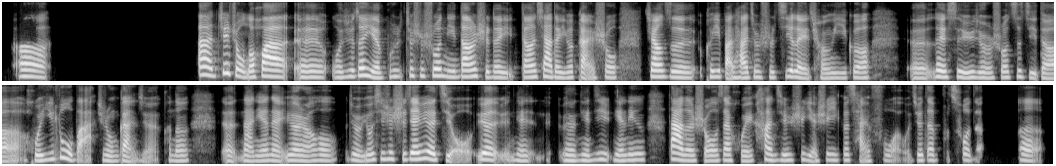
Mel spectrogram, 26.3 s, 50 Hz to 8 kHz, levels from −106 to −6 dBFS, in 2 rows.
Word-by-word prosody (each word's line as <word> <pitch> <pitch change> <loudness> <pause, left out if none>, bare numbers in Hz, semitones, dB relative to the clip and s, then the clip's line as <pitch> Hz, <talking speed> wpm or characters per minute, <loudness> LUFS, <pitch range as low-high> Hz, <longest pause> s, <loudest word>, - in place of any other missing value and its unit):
啊。 230 -4 +3 1.9
嗯， 290 -3 +7
这 360 +7 +3
种 255 - +2
的 210 +1 +4
话 230 0 +9
呃， 210 -1 0
我 205 0 -3
觉 230 +2 -2
得 275 +3 +5
也 205 -7 +3
不 195 +5 -8
是 235 - -6
就 265 - -4
是 255 0 -5
说 260 +1 +3
您 225 -4 -2
当 230 +2 +6
时 240 -4 -3
的 200 0 -2 0.3
当 210 +1 +3
下 225 0 +4
的 200 -1 0
一 - - -2
个 200 +1 -1
感 205 - +1
受， 195 -2 -3 0.3
这 230 - +2
样 225 0 +7
子 205 -4 0
可 225 - -2
以 225 - 0
把 225 - +2
它 195 -1 +2
就 210 +2 -5
是 205 0 -6
积 225 +3 -1
累 190 -5 +2
成 175 +1 -5
一 185 0 -5
个， 195 -1 -1 0.5
呃， 180 0 -2
类 225 0 +2
似 215 0 -2
于 195 +2 0
就 195 -1 -2
是 185 - -4
说 205 +1 -3
自 210 +2 -6
己 190 -4 -6
的 170 -1 -1
回 200 -1 0
忆 235 +3 -3
录 265 -4 +1
吧， - - -1
这 - - -10
种 185 -2 -2
感 185 -3 0
觉。 - - -11
可 200 - -12
能， 190 0 -3 0.4
呃， 185 -1 -4
哪 190 -3 0
年 190 +2 -2
哪 190 -3 0
月 205 - 0
儿， 200 - +3
然 185 +1 -1
后 200 +2 -3
就 220 -3 -2
是 185 - -3
尤 205 +3 -1
其 245 +2 -5
是 250 +1 -1
时 245 -2 -4
间 240 +1 +5
越 260 -4 +5
久， 225 +5 -3
越 230 -2 +4 0.2
年 190 -3 -4 0.4
呃， 200 -2 -1
年 200 0 -4
纪 230 +1 -5
年 200 -1 -2
龄 225 +2 -2 0.3
大 235 -3 +7
的 195 -1 0
时 195 - -5
候 190 +1 0
再 205 +1 0
回 185 -3 -5
看 220 -2 0
其 205 0 -4
实 230 +2 -8
也 190 -5 -5
是 220 +4 -6
一 210 - -5
个 210 0 -6
财 210 -3 -6
富 195 +1 -12
啊， 195 - -9
我 - - -15
觉 205 0 -4
得 205 +1 -3
不 210 - -23
错 215 - -5
的。 - - -12 0.4
嗯。 200 -4 -3
210 Hz, 245 characters per minute, -22 LUFS, 195-230 Hz, 1.9 s, 话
